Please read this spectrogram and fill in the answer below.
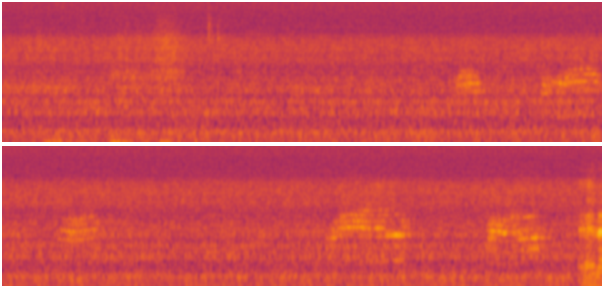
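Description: A house cat meowing: about five short, faint meows starting about four seconds in, after a low thump near the start, over a steady low hum.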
